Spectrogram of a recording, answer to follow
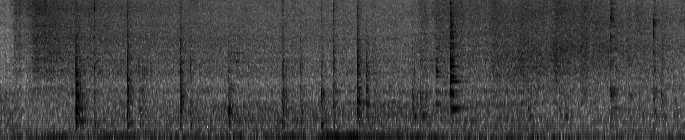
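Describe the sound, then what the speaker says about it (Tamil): Beetroot sautéing in a pan for beetroot rice, a steady low sizzle with spoon scrapes and taps against the pan every second or so, close and fairly quiet with no talking. "இப்போ நம்ம பீட்ரூட் போட்டு நல்லா வதக்கிக்கலாம்"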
